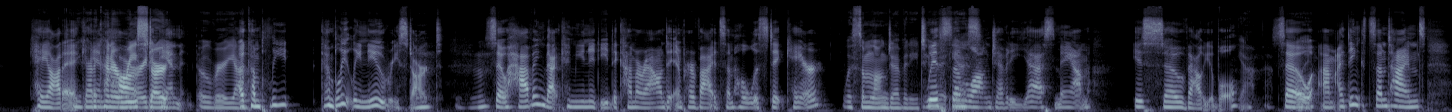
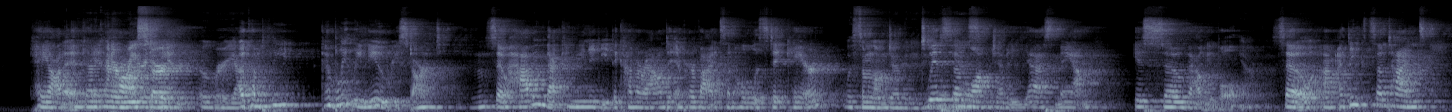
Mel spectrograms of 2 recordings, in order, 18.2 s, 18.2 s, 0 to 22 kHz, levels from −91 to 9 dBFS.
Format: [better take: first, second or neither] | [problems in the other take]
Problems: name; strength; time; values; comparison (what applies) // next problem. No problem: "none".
first | room echo; noticeable; dies away in 1.1 s // off-mic speech; somewhat distant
